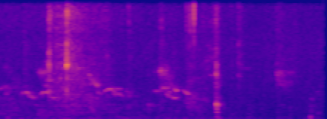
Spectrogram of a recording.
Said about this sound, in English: I love the the cacophony of birds outside your window in the background while you think. Are they, are they that loud?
